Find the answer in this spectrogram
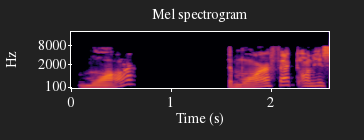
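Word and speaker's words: moiré: It's moire.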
